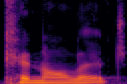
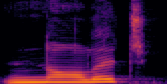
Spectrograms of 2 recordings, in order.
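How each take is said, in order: First: The K is sounded. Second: The K is not sounded. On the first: The speaker calls it wrong. "We don't say it" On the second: The speaker calls it right. "K is silent"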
